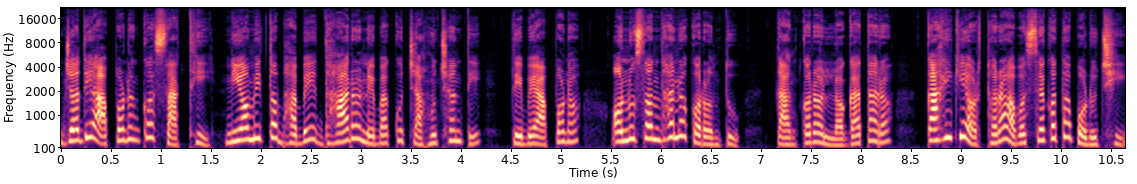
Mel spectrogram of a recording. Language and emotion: Odia, neutral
